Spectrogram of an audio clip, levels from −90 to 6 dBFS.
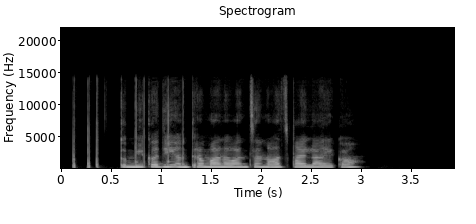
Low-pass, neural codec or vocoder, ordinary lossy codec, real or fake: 14.4 kHz; codec, 44.1 kHz, 2.6 kbps, SNAC; none; fake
